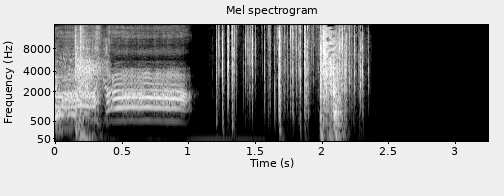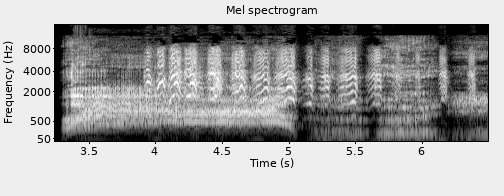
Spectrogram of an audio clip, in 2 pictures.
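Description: Cartoon character vocal sounds: a wordless, wavering yell, then a sharp burst of clicking sound effects. After a sudden cut to silence, a longer wordless voice with a wobbling pitch and more clicks near the end.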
